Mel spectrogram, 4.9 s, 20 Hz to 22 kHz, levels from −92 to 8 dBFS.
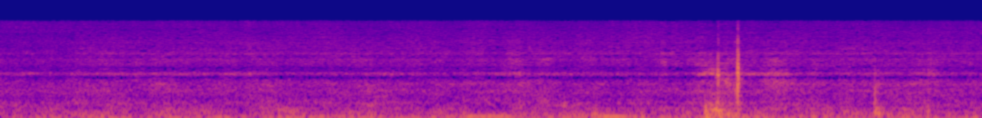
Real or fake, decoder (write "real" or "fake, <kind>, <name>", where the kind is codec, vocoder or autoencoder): fake, codec, SNAC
